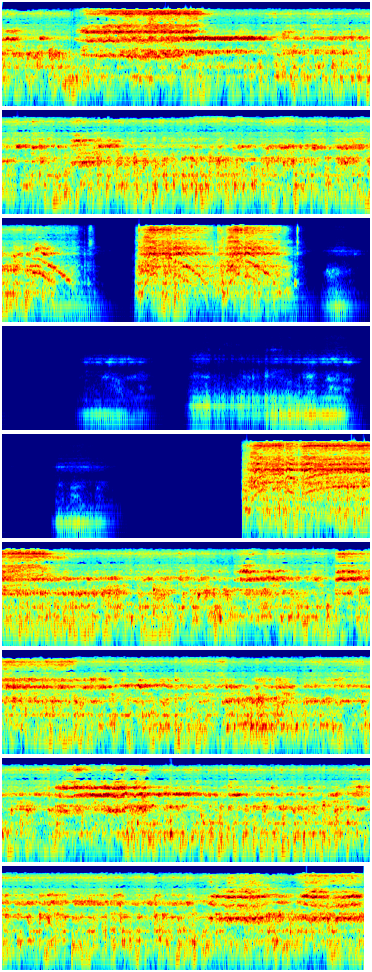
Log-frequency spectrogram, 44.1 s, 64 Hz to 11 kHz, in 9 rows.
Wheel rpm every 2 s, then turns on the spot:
230, 220, 230, 230, 230, 90, 50, 0, 0, 0, 0, 60, 210, 230, 230, 230, 230, 230, 230, 230, 230, 220.
none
